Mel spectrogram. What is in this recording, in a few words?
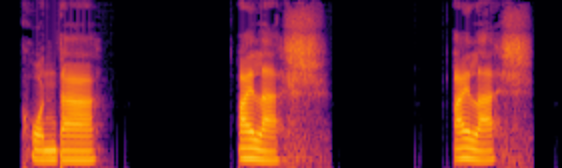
"eyelash", English; vocab body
